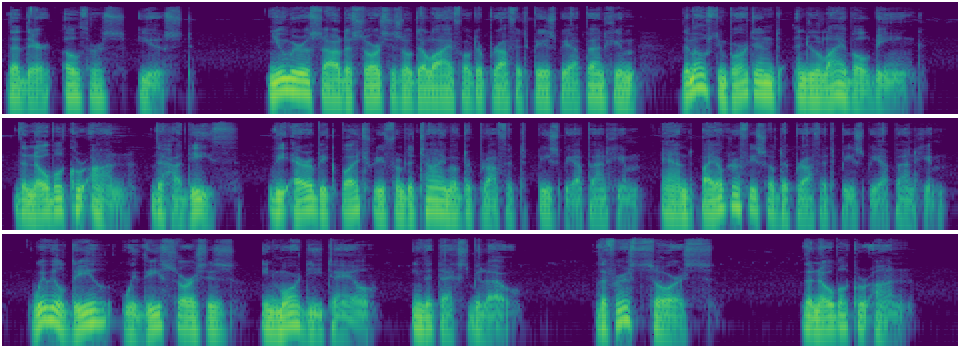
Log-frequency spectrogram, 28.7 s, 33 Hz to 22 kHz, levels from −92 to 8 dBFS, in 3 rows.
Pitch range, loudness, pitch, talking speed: 80-100 Hz, -22 LUFS, 85 Hz, 145 wpm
